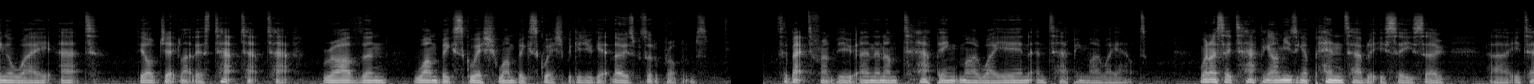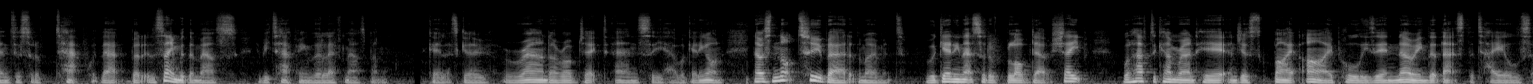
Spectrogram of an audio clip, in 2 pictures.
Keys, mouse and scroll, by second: 0.9 shift+click, 1.7 shift+click, 1.9 shift+click, 2.7 click, 3.3 click, 3.5 click, 4.5 click, 5.5 click, 5.9-7.3 middle drag, 7.3 ctrl+z, 7.6 ctrl+z, 7.9 middle click, 8.7 KP_1, 9.3 click, 9.5 click, 9.8 click, 10.0 click, 10.2 click, 10.5 click, 10.7 click, 10.9-12.0 drag, 12.1 click, 12.4 click, 12.8-19.5 drag, 19.5-25.0 middle drag, 27.2 click, 27.6-29.0 drag, 29.1 click, 29.8 middle click, 30.4 click.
